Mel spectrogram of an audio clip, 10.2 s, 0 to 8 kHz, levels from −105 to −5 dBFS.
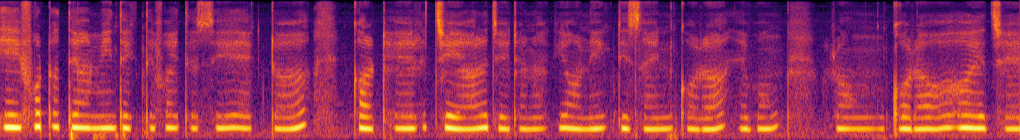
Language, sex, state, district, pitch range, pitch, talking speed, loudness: Bengali, female, Tripura, West Tripura, 245-265 Hz, 255 Hz, 100 wpm, -18 LUFS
